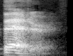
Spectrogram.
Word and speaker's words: better: Y en la palabra better tenemos también el sonido flap T con la B-E-T-T. Alright, con ese doble T vamos a hacer el sonido flap T, donde se hace como un sonido D, D.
